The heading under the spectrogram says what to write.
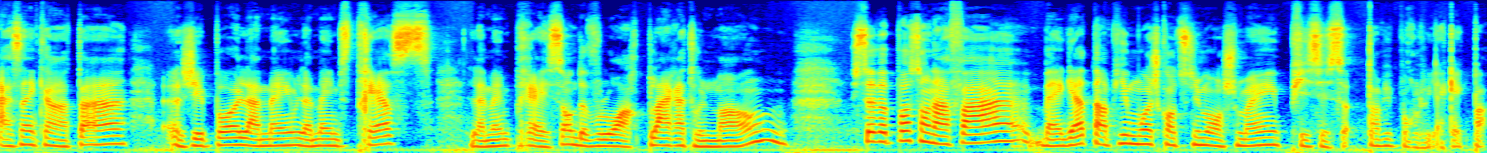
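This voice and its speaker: A man speaks in a Quebec accent at a moderate pace, fairly high in pitch with lively intonation. The recording is very clean, with a silent background. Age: 50s. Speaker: drag performer. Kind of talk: interview testimony. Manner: hesitant, with many fillers.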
